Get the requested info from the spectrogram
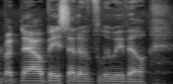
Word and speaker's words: Louisville: It's Louisville. – Oh, I should know better. That's true. – Right? Like Louisville. New Jersey, Louisville.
